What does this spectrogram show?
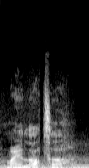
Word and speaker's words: Mailata: Representing our family name, the Myata. Mhm. That's the correct way to say it, guys.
